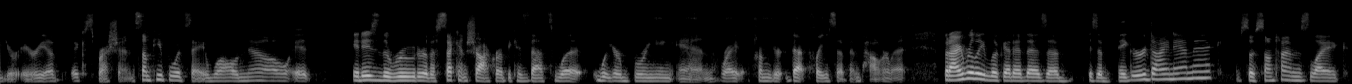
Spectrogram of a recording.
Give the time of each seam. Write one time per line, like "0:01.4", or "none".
0:12.3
